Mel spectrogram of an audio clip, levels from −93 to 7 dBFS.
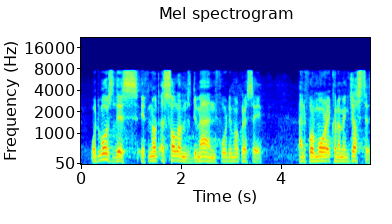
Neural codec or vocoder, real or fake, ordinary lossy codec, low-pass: codec, 16 kHz, 4 kbps, X-Codec, HuBERT features, trained on general audio; fake; none; none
